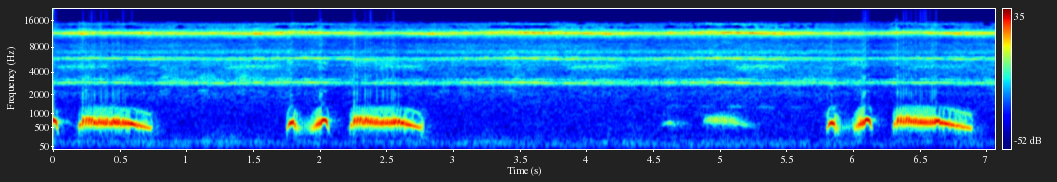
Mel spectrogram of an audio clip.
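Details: Spotted dove giving the 'meratus' style lure call used against a rival, which is said to come down from its perch within three seconds. Low cooing phrases of two short notes and a drawn-out falling coo repeat about every two seconds, with a faint coo between them and a steady high electronic whine throughout.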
